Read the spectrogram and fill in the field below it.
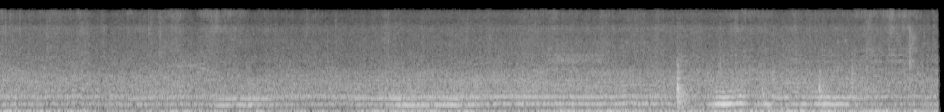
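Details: Bees feeding at a tray to prepare for winter in Central Illinois, a low steady droning buzz of many wings with overlapping hums that swell and fade, and a sharp click near the end.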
